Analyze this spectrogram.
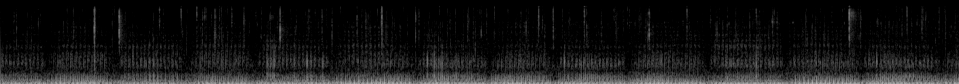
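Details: Domestic cat purring, low and rumbling, in steady pulses under a second apart, mixed with the sharp pops and clicks of a crackling fireplace, indoors for relaxation and sleep.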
